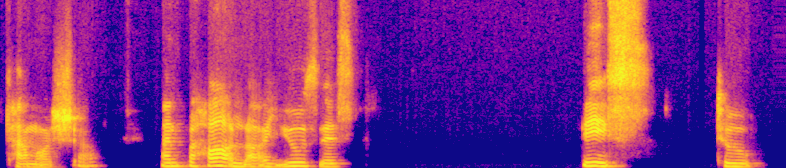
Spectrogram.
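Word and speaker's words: تماشا: him means sightseeing but he could not pronounce the word probably properly he said tabasha instead of tamosha and bahala uses this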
